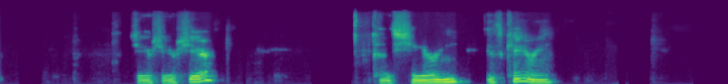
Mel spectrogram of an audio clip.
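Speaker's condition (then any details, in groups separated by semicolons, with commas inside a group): No condition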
